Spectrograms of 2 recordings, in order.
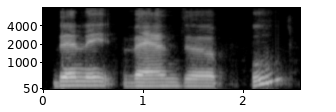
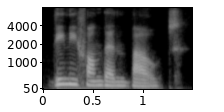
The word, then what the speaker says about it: Diny van den Bout: I want to introduce Miss Diny van de Bout. Am I saying it correctly? Diny van den Bout.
